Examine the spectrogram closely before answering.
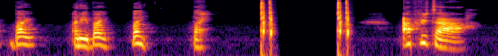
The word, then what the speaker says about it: à plus tard: Don't pronounce any of the final consonants, so à plus tard, à plus tard.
